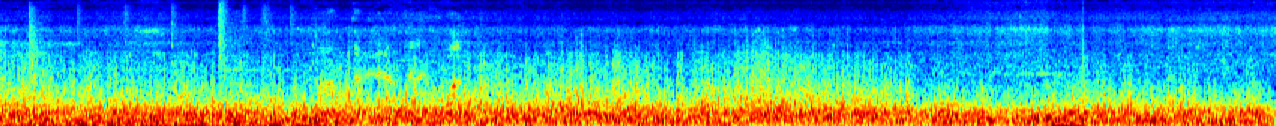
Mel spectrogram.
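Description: Strong wind buffeting the microphone, a loud steady rumble that is heaviest in the first two seconds, with surf from large storm waves behind it.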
